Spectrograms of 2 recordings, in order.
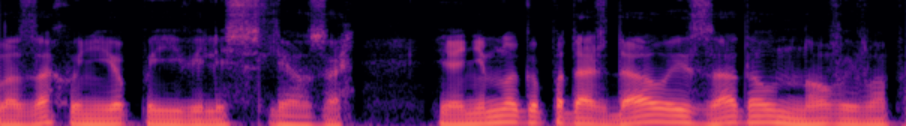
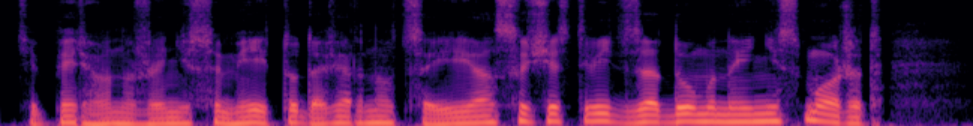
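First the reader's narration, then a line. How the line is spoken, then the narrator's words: Sad. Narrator (Russian): Сара Берстоу грустно промолвила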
